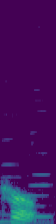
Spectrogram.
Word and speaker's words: Cobh: Later, following the Irish independence from Britain, it was renamed Cobh, which is the Irish word for cove and is pronounced the same.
